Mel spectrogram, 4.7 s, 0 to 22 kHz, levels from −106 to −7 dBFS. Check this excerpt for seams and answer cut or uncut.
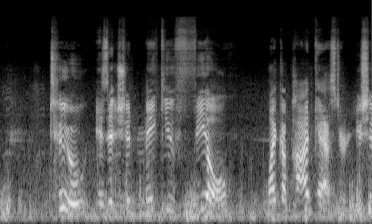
uncut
